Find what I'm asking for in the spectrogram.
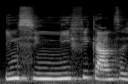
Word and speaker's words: insignificanza: A festa da insignificância, enquanto em italiano, insignificanza, a gente vai ler o GN como NH, né?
